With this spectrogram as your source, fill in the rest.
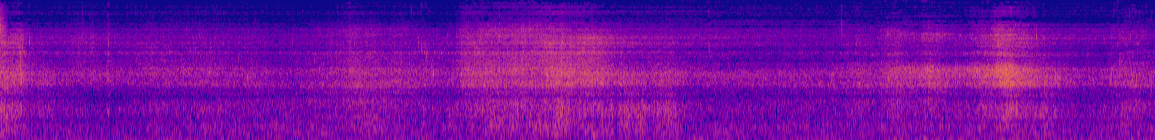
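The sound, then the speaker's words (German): Sea water rushes and sloshes steadily beneath a wooden jetty, a broad hissing wash with gentle swells building around the middle and again near the end. No voices. “Unter dem Steg rauscht das Meer.”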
